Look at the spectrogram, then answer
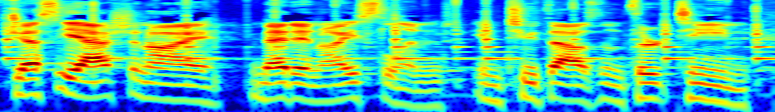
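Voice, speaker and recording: A man, an ultramarathon runner, speaking in a reflective, measured way in a documentary interview. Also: medium pitch. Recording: music bed under the voice.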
